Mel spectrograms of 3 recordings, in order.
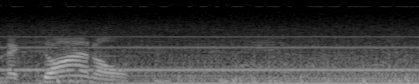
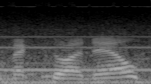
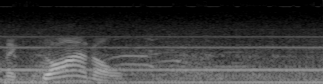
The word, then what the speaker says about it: McDonald: And Bob McDonald, as we are told that is the pronunciation. Earlier we were told McDonnell down in the field, now we're told McDonald.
